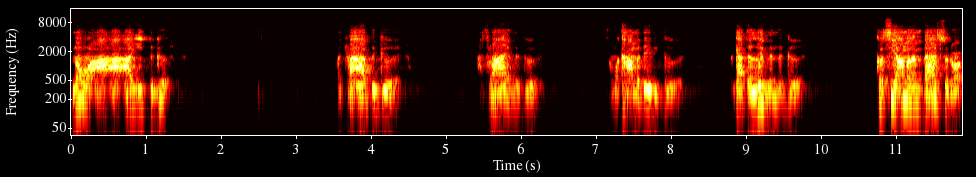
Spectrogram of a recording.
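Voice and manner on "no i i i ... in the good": low, soft, intimate confession of faith; a hint of hushed self-affirmation; low quiet declaration. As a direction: murmur the claim like a secret you believe. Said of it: "I'm saying".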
